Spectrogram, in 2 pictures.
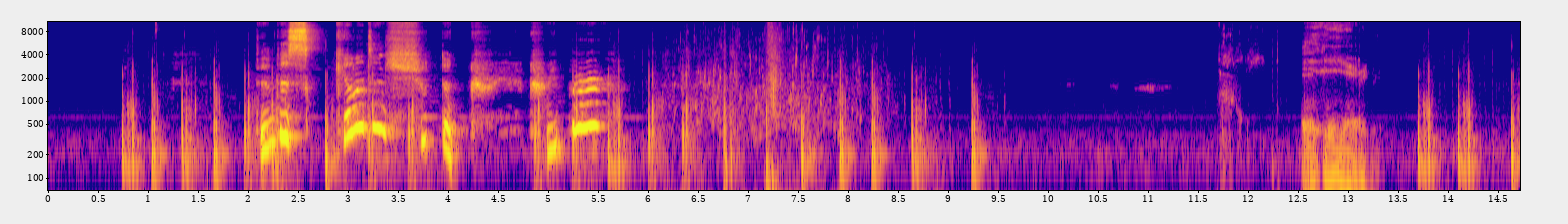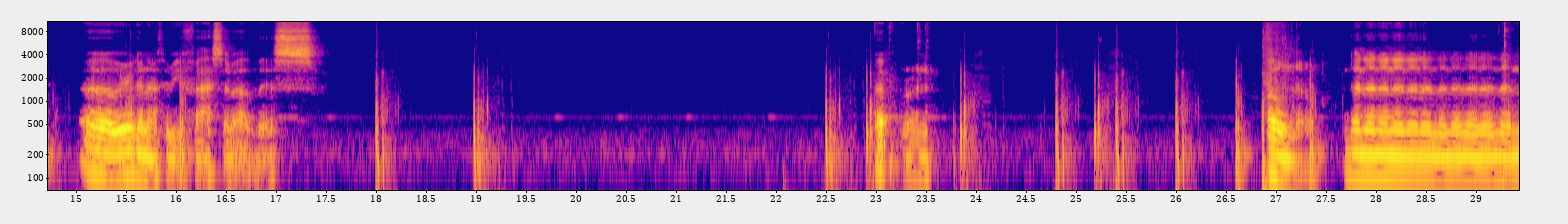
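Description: Footsteps tap on wooden planks.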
